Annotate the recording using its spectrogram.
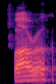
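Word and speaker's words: ברוך: for baroque okay lynette baruch eloheinu baruch right it's a short vowel so it ends the syllable we're terrific i'm so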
